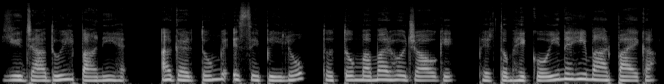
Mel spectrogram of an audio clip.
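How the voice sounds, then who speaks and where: Woman voicing a calm ghostly father lion. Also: medium pitch, a little slow, no room sound, studio quality, close to an everyday voice. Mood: kind.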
